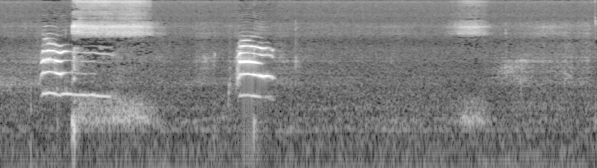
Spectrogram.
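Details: Japanese black fluffy cat, watched by Sooty, another cat, meowing twice about three seconds apart. Each call is short, bright and slightly descending, the second louder and sharper, with a quiet indoor background.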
